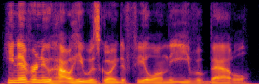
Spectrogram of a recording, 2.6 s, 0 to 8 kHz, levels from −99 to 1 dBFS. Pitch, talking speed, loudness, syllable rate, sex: 105 Hz, 325 wpm, -20 LUFS, 6.9 syllables/s, male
